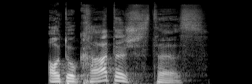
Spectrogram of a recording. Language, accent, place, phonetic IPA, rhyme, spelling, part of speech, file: German, Germany, Berlin, [aʊ̯toˈkʁaːtɪʃstəs], -aːtɪʃstəs, autokratischstes, adjective, De-autokratischstes.ogg
- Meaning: strong/mixed nominative/accusative neuter singular superlative degree of autokratisch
